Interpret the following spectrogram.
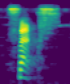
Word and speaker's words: SACS: That is the spelling is different, सेक्स नॉट SEX, उसको confuse मत करना और गलत मत लिख के आना, गलत लिखोगे और मार्क करेगा। SACS, सेक्स, ठीक है।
